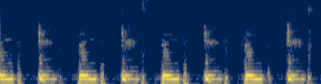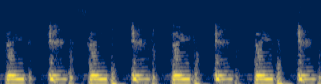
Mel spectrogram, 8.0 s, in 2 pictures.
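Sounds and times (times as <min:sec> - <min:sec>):
vocals: 0:00.0 - 0:08.0.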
